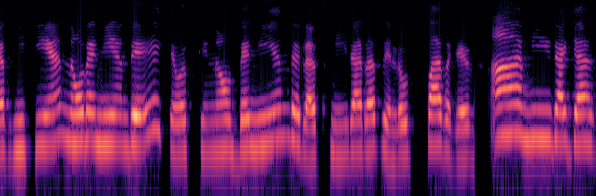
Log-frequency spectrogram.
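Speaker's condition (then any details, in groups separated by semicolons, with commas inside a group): Cerebral palsy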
